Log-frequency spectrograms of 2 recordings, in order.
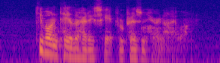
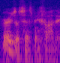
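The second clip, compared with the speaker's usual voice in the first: usual speaking voice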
